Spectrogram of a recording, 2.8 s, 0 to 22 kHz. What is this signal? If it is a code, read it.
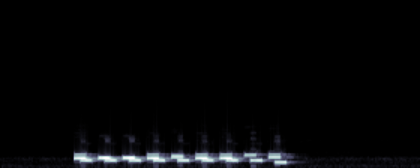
Multi-frequency trunk signalling (R2, with the far end's replies), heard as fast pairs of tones, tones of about 80 ms, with room echo. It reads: 711757708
